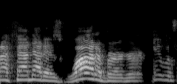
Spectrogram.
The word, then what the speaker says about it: Whataburger: Anyway, so Whataburger, that's pronounced Whataburger, but if you're a true Southern with a Southern accent, you pronounce it Waterburger.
